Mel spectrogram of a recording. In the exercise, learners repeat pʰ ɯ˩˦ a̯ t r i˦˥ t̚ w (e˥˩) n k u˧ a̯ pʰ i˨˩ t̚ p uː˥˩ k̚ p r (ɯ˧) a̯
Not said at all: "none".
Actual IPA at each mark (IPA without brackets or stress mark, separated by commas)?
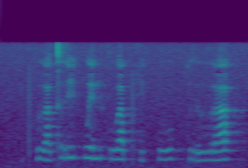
e˥˩, ɯ˦˥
